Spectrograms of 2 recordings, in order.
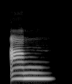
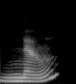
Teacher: The sound is much shorter and sharper than a. It's almost like you are cutting the sound off abruptly. Think of the u in cut.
